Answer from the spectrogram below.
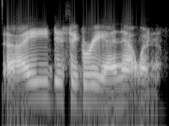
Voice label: disagree, swat fem; vo; Counter Strike Model Pack; CS:GO

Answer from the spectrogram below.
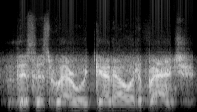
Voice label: pep talk; Counter Strike; CS:GO; phoenix

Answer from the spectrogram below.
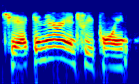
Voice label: at enemy spawn, swat fem; Counter Strike Model Pack; CS:GO

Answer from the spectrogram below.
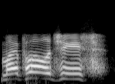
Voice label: sorry, seal fem; vo; Counter Strike Model Pack; CS:GO

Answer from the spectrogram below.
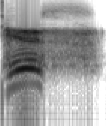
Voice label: cheer, gendarmerie fem; vo; agents

